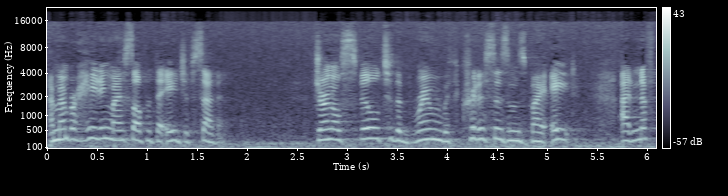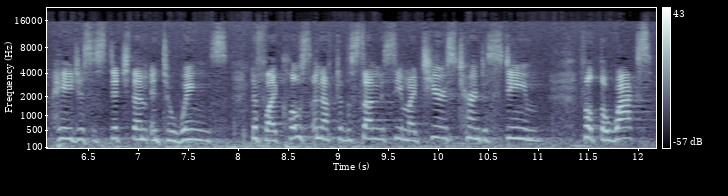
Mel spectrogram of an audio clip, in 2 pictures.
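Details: Adult woman; Normal speech.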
